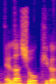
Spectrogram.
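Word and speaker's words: L.H.O.O.Q.: 대문자로 lhooq라고 적는데요 프랑스어로 발음하게 되면 엘라시호키가 되는이 음절의 뜻은 그 여자는 뜨거운 엉덩이를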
